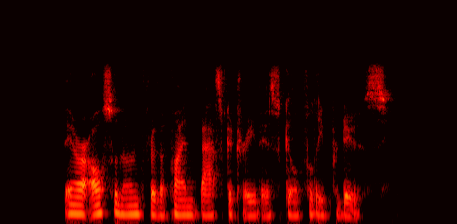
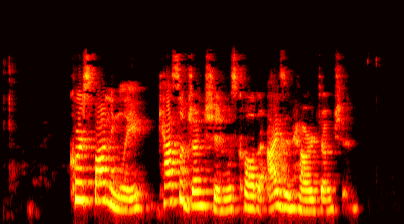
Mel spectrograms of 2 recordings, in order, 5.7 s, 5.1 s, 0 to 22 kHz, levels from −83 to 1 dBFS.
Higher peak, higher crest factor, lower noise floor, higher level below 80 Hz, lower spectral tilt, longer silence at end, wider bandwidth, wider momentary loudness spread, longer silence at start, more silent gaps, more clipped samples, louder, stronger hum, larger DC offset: second, -24 dBFS vs -4 dBFS; about the same, 20 dB vs 16 dB; first, under -90 dBFS vs -62 dBFS; second, -76 dBFS vs -70 dBFS; first, -5 dB/octave vs -3.5 dB/octave; first, 0.85 s vs 0.6 s; second, 8 kHz vs 10 kHz; first, 11 LU vs 8 LU; about the same, 0.8 s vs 0.9 s; neither; neither; second, -44 LUFS vs -18 LUFS; neither; neither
